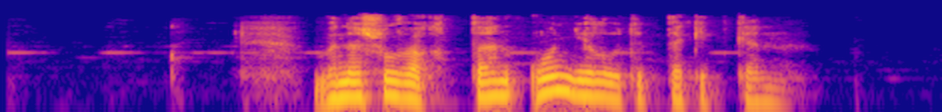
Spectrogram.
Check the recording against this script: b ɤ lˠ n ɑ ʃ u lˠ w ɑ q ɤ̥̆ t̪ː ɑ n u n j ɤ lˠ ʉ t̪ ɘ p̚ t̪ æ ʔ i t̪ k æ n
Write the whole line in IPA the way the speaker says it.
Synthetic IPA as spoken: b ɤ n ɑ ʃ u lˠ w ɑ q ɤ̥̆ t̪ː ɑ n u n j ɤ lˠ ʉ t̪ ɘ p̚ t̪ æ k i t̪ k æ n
